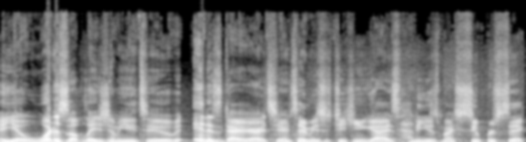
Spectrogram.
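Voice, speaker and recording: A man talks at a very fast pace in a medium pitch. Music plays in the background. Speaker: YouTube tutorial creator. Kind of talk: tutorial. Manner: energetic.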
